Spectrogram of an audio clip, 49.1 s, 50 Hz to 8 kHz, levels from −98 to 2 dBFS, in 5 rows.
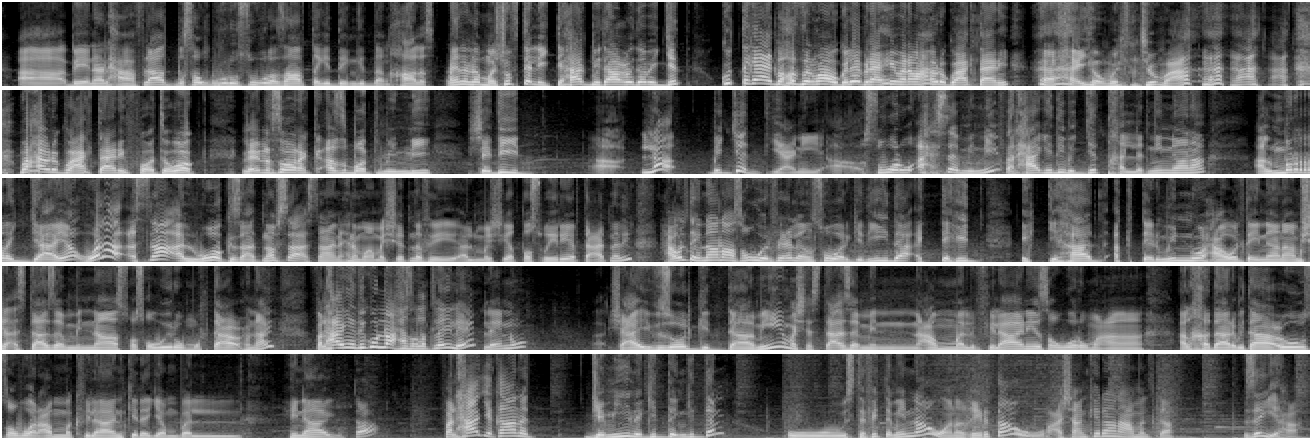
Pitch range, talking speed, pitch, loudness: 160-230 Hz, 155 wpm, 190 Hz, -20 LUFS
